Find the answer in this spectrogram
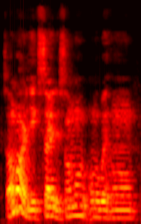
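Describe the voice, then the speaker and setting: A young man who plays college football guests on a podcast, telling casual stories at a very fast clip in a medium-pitched voice. He's animated and acts out the voices of the people in his tales. The recording has a roomy echo, with the mic set at a distance.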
